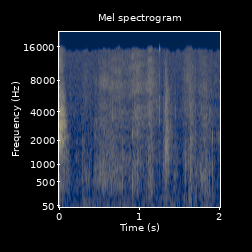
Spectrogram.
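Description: Faint rustling and a few soft taps as tennis shoes are handled and put on.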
